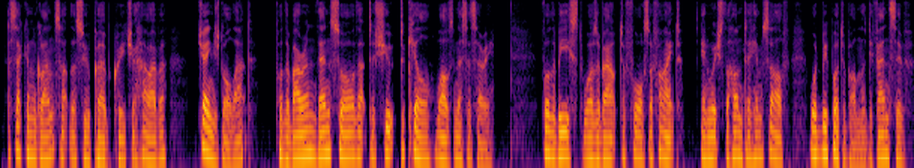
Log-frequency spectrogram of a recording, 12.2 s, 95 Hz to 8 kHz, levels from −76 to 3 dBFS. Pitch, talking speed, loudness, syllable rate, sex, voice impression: 110 Hz, 210 wpm, -18 LUFS, 6.2 syllables/s, male, very masculine, very adult-like, middle-aged, very thick, slightly relaxed, slightly weak, very hard, slightly clear, very fluent, cool, very intellectual, slightly refreshing, very sincere, very calm, mature, slightly friendly, reassuring, unique, elegant, wild, slightly sweet, kind, slightly modest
